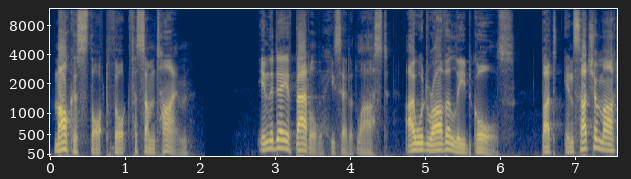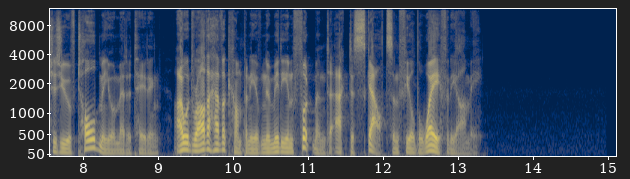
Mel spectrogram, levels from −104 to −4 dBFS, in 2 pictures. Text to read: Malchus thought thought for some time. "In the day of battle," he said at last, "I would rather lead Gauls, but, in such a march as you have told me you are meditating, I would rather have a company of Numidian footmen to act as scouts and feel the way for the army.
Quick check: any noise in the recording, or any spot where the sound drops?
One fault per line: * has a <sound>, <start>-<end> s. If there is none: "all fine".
all fine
